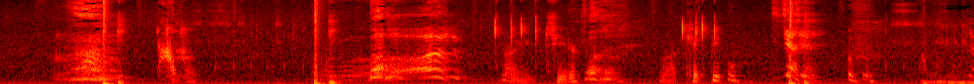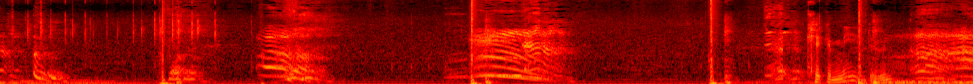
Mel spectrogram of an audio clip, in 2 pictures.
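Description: Fists thump against a body.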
